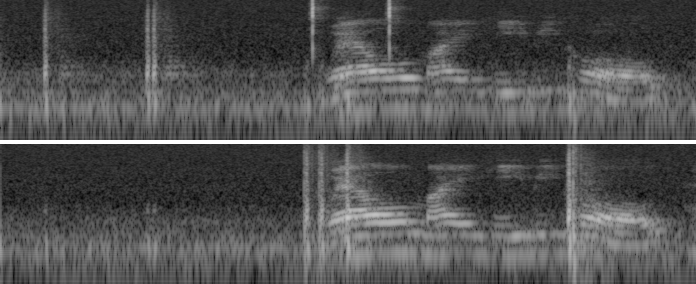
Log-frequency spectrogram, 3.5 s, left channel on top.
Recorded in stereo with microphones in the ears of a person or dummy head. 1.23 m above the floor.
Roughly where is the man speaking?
Right.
